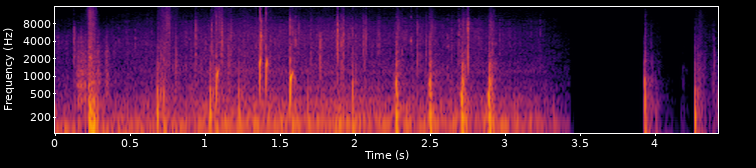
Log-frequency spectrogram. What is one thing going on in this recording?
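A fire crackles and pops.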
